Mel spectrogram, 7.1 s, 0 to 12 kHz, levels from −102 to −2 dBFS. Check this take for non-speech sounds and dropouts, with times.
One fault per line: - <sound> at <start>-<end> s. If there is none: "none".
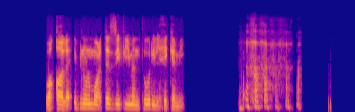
- laugh at 4.8-6.1 s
